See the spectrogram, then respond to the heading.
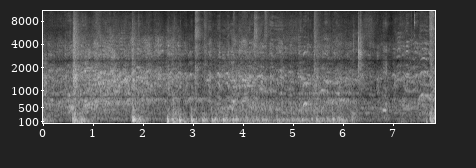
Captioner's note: audience laughing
